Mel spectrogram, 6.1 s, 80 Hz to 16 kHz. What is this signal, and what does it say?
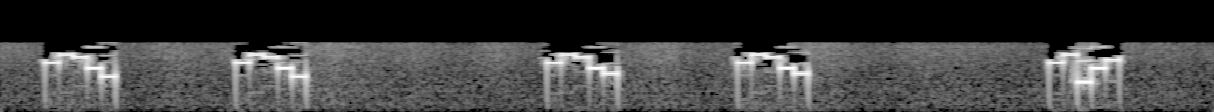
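Five-tone selective call (ZVEI), heard as quick runs of five tones, tones of about 70 ms. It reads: 88063 88063 88064 88064 88169
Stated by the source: ZVEI five-tone selective call 88352 received on an SDR.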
